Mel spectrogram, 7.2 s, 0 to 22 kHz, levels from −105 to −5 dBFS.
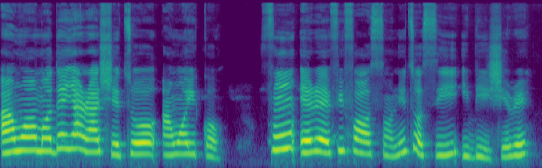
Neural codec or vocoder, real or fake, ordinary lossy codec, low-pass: none; real; none; none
